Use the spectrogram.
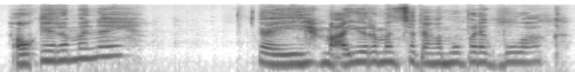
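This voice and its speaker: A polite, high-voiced schoolgirl. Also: moderate pace, dry recording. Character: teenage schoolgirl, calm, polite. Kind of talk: radio drama acting. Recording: loud cricket ambience behind. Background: crickets and insects.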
